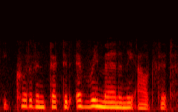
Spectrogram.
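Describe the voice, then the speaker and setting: An actress playing a weary, dutiful, determined frontier doctor in an old radio western. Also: female voice, fairly low pitch, fast talker, breathy edge. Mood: grave, urgent. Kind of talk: 1950s radio western acting. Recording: dull old radio recording.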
